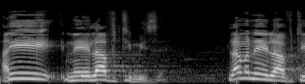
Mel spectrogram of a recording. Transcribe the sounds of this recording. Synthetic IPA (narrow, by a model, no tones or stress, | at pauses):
anineːlavtimize | lamaneːlavti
